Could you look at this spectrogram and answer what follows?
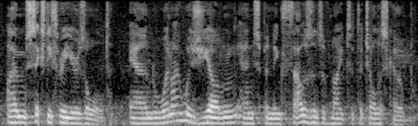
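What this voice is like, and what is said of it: North American accent. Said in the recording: “You can hear I have a North American accent, even though I am British.”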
